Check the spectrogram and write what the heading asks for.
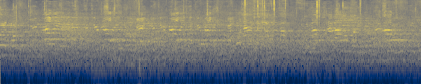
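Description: Indistinct chatter of many voices in a large gym hall, a steady background murmur with no single voice standing out.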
